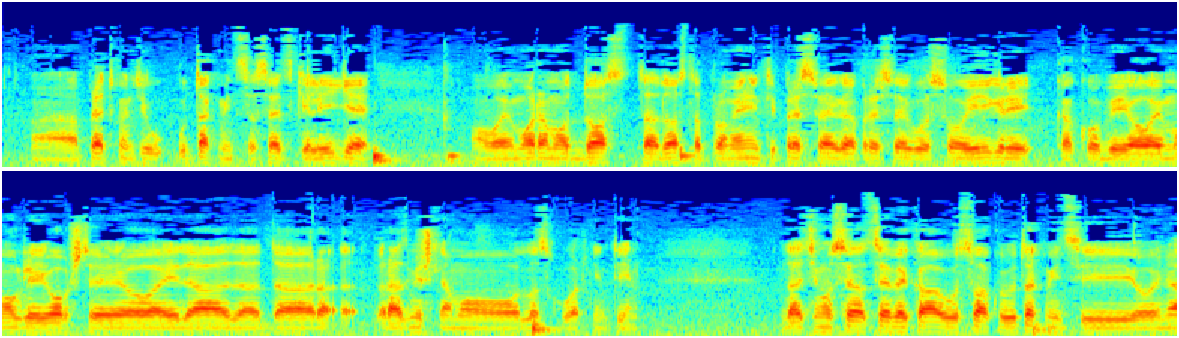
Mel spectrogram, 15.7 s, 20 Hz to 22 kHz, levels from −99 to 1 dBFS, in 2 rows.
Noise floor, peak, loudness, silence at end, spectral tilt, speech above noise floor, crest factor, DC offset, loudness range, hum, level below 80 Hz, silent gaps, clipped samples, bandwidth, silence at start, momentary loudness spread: -40 dBFS; -2 dBFS; -19 LUFS; 0 s; -3.5 dB/octave; 20 dB; 18 dB; under 0.1%; 4 LU; none; -46 dBFS; none; under 0.1%; 13.5 kHz; 0 s; 11 LU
